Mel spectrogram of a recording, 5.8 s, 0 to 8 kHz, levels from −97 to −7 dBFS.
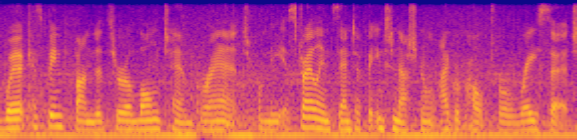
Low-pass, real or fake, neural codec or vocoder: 7.2 kHz; real; none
